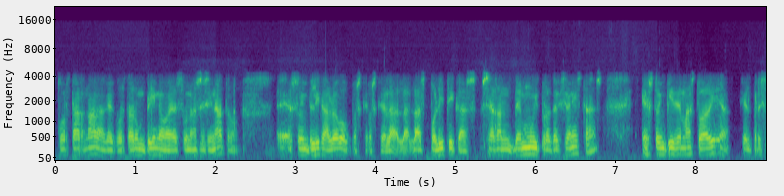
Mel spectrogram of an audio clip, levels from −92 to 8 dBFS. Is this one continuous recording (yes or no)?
no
